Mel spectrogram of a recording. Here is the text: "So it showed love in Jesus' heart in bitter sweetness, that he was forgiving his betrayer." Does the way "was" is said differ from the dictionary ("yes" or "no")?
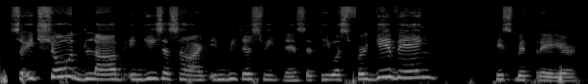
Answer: yes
